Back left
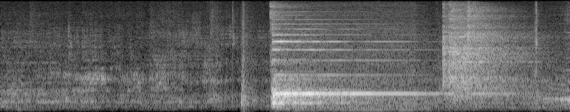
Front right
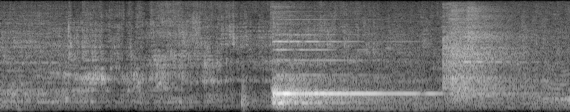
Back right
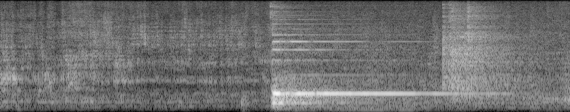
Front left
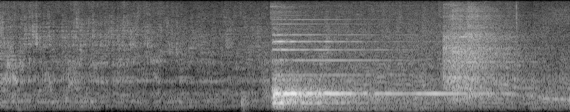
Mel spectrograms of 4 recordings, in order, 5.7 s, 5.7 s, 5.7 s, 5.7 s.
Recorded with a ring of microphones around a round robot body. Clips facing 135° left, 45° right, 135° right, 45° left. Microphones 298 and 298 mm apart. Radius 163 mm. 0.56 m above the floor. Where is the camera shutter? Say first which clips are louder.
Back left 1 dB, even; 140° right, 4 m.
